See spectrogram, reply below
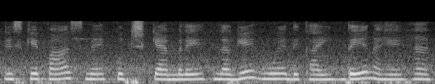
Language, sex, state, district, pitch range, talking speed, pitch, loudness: Hindi, female, Madhya Pradesh, Dhar, 235-255 Hz, 150 wpm, 245 Hz, -14 LUFS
